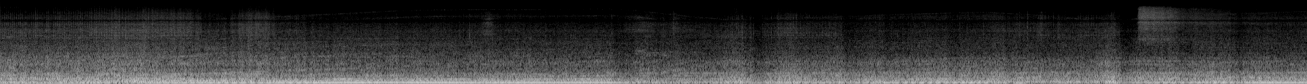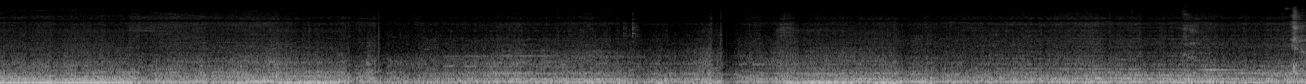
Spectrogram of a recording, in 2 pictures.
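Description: Volvo Olympian double-decker bus under way, heard from a passenger seat: a low engine drone that swells and eases several times as the bus pulls and changes gear. A short hiss sounds about eleven seconds in.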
